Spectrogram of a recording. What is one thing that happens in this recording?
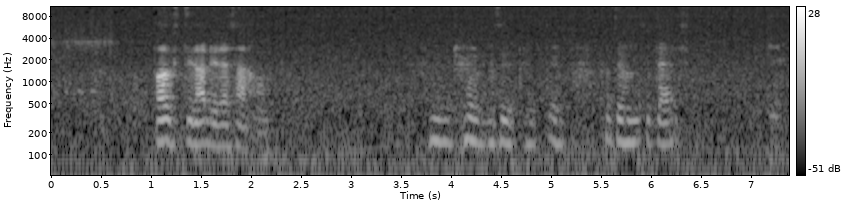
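A man talks casually, close to a microphone.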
